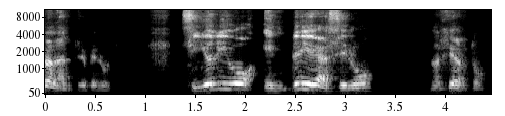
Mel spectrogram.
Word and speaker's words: entrégaselo: la si yo digo entrégaselo No es cierto entrégaselo entrega se lo penal la palabra compuesta no entrégaselo la fuerza de voz está en tres porque yo le digo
